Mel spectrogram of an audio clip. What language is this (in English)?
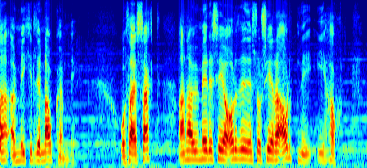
Icelandic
